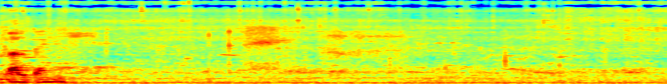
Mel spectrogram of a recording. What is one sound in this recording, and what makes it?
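A metal spoon scrapes and clinks against a wok.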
